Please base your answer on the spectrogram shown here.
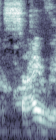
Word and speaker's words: Cyrene: I've looked it up and I've heard it pronounced as Cyrene in English. In Greek, it would have been something like Kurene. So I'm probably going to say Kurene, and I'll probably be wrong, but this will be the first time.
